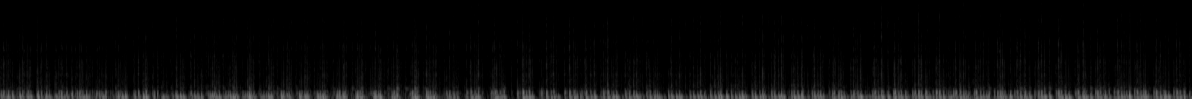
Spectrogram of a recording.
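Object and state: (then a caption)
Cardboard box lid, scratched and tapped. Fingernails scratch and tap rapidly across the flat top surface of a printed cardboard Christmas-pattern box lid held upright in front of the microphone. The result is a dense, muffled stream of low thumps and scrapes, about four per second. Nearly all the energy sits in a deep boomy range, with no bright high end, and it continues steadily for the full fifteen seconds.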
